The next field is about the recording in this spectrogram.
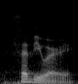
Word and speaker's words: February: February. You don't pronounce the R.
